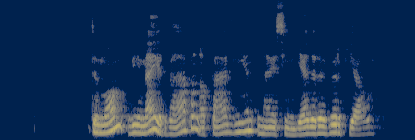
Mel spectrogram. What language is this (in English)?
Western Frisian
